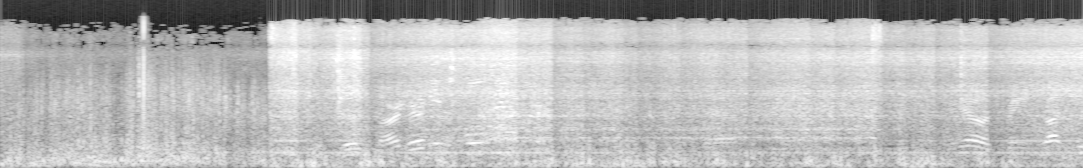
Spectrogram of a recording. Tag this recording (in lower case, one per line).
surf
wind noise (microphone)
ocean
wind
